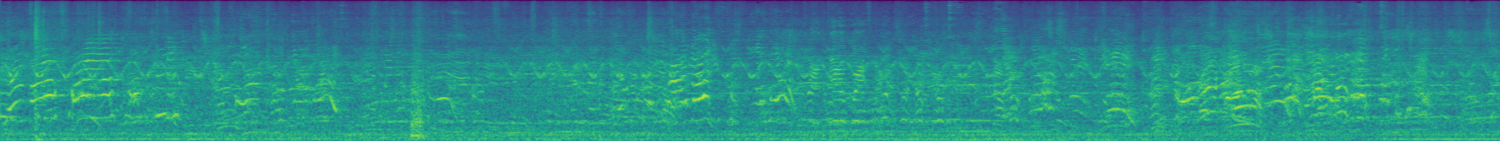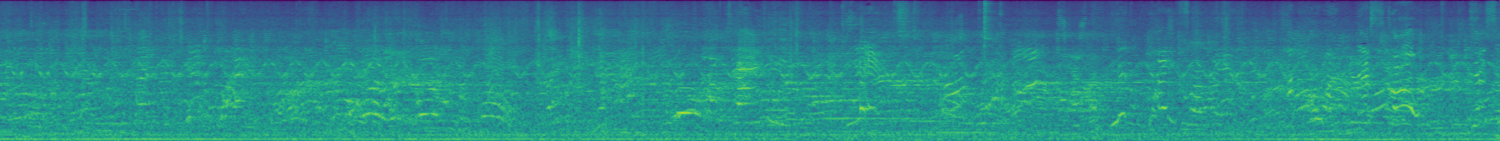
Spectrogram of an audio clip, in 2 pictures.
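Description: A crowd of men and women talk and shout excitedly nearby, outdoors.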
